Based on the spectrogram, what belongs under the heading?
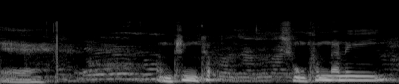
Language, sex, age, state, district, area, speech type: Bodo, male, 45-60, Assam, Udalguri, rural, spontaneous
